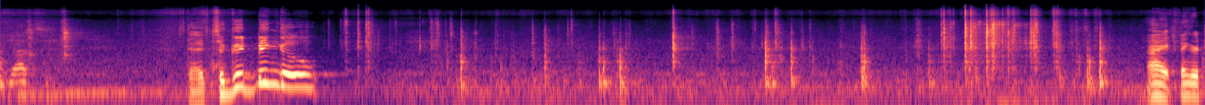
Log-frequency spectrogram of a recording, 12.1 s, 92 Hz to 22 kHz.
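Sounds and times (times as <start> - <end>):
small tools clicking and knocking: 3.2 - 11.2.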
